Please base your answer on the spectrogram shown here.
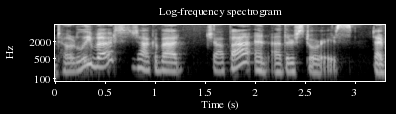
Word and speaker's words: Japa: It's pronounced JAPA, not pa, but it's like a pa sound, like a KW almost.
